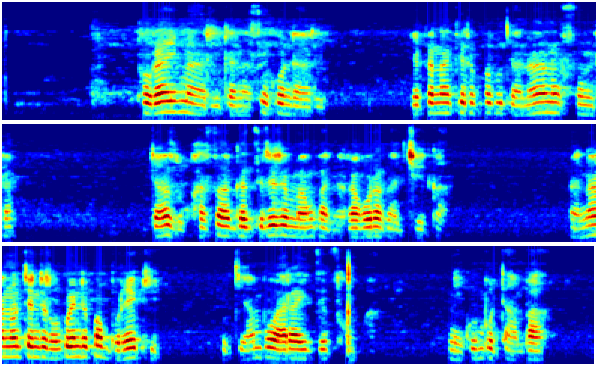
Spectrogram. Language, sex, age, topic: Ndau, female, 18-24, education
